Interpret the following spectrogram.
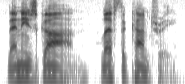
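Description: Man acting a teasing male horse owner, dry, inquisitive, bantering, animated intonation, close dry audiobook sound. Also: fairly low pitch, moderate pace, no echo. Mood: probing, teasing. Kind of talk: audiobook character dialogue.

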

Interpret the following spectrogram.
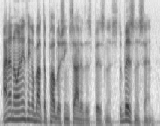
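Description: A cool, wisecracking newspaperman, voiced by a man reading a novel, needles with flippant ease. His mid-range voice is bright and close, sliding into a dry, deliberate drawl. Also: mid-range voice, big pitch swings, no room sound. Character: cool, sardonic, wisecracking male investigative newspaperman.

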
